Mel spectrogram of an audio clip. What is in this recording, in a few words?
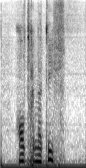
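"alternatief", Dutch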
